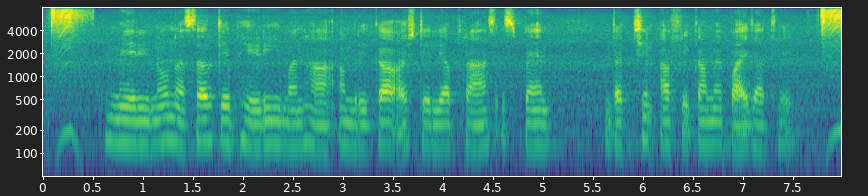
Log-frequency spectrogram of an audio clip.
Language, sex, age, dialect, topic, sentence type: Chhattisgarhi, male, 18-24, Eastern, agriculture, statement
